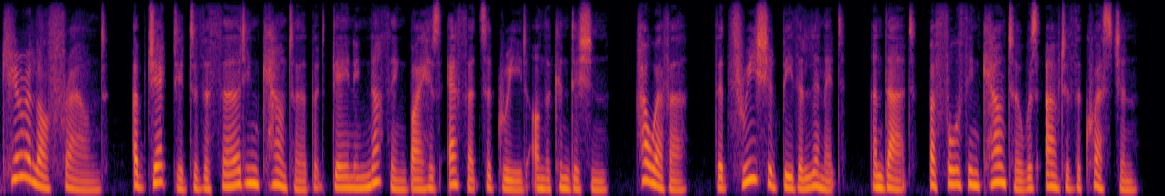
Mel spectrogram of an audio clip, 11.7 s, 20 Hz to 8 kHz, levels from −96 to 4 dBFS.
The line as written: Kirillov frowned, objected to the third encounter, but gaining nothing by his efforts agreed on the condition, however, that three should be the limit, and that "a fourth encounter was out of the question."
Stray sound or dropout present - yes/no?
no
